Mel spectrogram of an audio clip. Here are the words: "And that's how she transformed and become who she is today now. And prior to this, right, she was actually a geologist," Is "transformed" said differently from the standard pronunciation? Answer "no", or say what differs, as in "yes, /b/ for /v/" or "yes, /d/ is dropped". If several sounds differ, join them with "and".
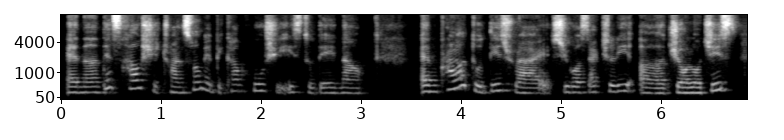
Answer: yes, /d/ is dropped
